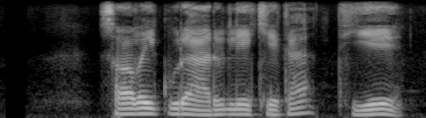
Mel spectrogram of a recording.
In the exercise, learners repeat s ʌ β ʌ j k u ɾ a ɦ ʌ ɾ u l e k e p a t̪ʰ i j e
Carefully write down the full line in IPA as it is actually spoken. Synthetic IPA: s ʌ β ʌ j k u ɾ a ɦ ʌ ɾ u l e kʰ e k a t̪ʰ i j e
